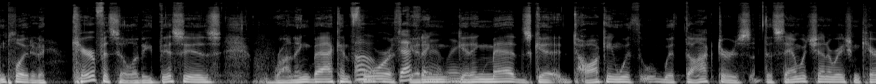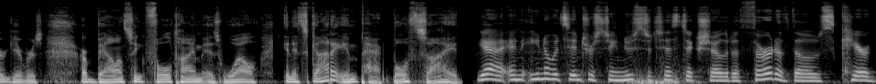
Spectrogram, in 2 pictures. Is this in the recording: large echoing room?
no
